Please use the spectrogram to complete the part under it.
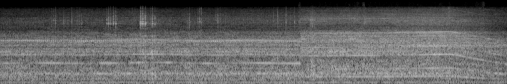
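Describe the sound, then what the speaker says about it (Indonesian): An electric hand mixer whirs steadily through cookie batter with two egg yolks, a loud continuous motor hum with a slight pitch shift partway through and faint clinks against the bowl. "Terus kita mixer kembali sampai dia tercampur rata."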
